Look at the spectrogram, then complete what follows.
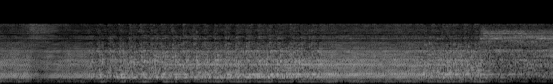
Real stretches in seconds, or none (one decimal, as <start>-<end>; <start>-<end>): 0.9-3.2; 4.2-5.5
